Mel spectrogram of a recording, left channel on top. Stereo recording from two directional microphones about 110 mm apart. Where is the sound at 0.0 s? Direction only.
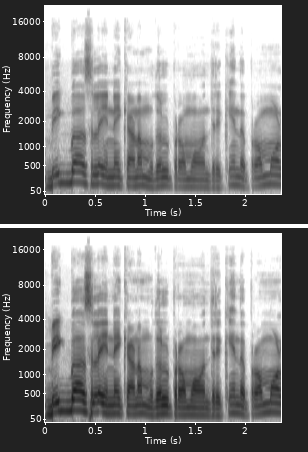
40° right (ahead or behind).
